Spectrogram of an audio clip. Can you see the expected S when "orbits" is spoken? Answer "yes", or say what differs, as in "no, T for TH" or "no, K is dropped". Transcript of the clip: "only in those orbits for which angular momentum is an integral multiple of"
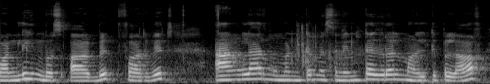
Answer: no, S is dropped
